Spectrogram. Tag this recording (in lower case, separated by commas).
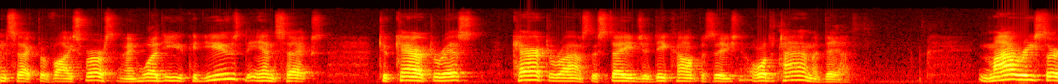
speech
